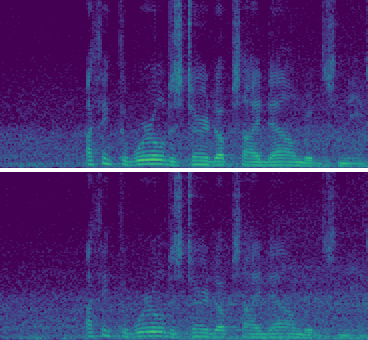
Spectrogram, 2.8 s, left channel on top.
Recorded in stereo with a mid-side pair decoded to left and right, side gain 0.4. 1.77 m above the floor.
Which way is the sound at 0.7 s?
40° left.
